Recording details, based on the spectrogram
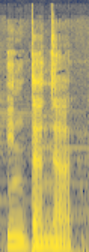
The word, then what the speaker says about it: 阴达呢: 阴达呢，是朱婧汐写给奶奶的歌，歌名是音译，准确的发音就是阴达呢，这是朱婧汐的爷爷小时候在庙里面当和尚用的傣文名字，而这个名字呢，很长时间里面只有奶奶一个人知道。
